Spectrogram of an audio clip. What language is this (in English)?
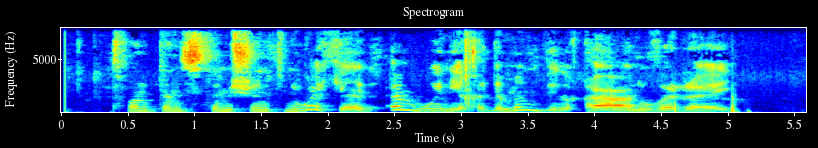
Kabyle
